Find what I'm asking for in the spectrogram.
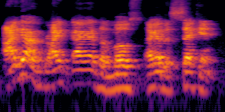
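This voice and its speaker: A young man tells an emphatic, self-mocking story among friends, swearing freely. His voice is bright and forceful and slightly high. The room is echoey and the mic sits at a distance. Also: lively intonation, fast talker, slight background noise. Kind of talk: casual chat among friends. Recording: roomy sound, mic at a distance.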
